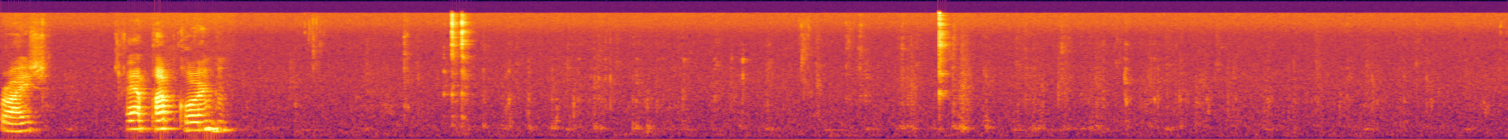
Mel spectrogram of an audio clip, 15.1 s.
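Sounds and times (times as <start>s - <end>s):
faint chewing: 1.1s - 1.3s, 2.8s - 15.0s
metal spoon tapping bowl: 4.4s - 4.8s.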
